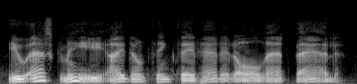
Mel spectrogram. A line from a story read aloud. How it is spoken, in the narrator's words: Han muttered to Chewbacca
